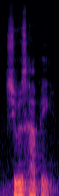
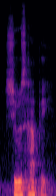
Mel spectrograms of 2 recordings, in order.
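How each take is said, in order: Both takes have the same delivery.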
